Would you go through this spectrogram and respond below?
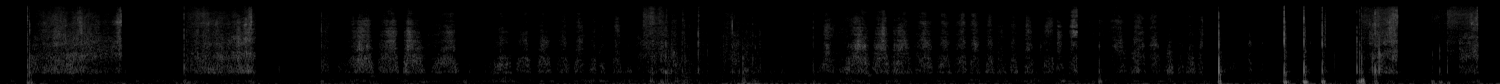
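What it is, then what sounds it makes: Paper gift bag scratched. Long nails and fingertips scratch and rub the front of a medium-sized printed paper Christmas gift bag that has items inside. The result is bursts of dry, bright, papery scratching separated by brief pauses, ending in a few sharper taps.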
